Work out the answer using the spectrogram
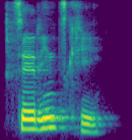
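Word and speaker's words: Dserschinski: Felix Edmundowitsch Zerinski. Schön ausgesprochen.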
